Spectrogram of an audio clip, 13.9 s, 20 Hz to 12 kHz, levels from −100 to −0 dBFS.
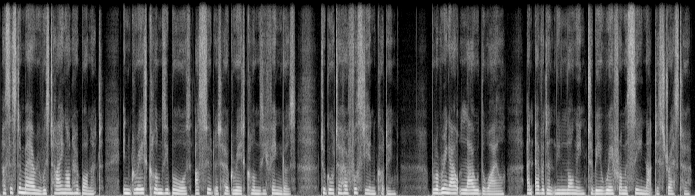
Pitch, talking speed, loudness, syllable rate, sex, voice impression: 200 Hz, 175 wpm, -18 LUFS, 4.3 syllables/s, female, feminine, young, slightly soft, cute, friendly, slightly kind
